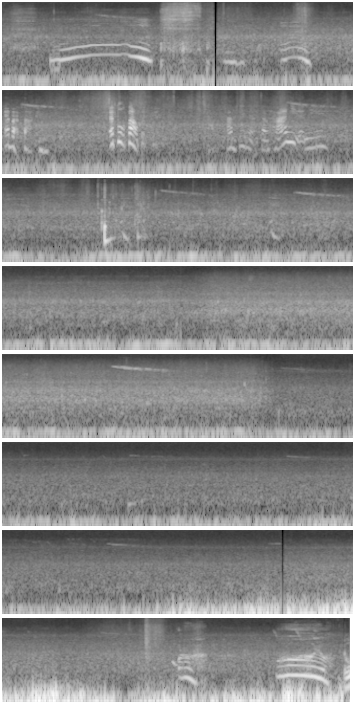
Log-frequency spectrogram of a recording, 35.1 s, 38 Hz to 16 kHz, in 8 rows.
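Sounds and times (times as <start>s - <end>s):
river water flowing: 0.0s - 28.5s
high falling bird chirps: 18.8s - 19.9s.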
